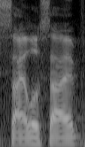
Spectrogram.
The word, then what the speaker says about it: Psilocybe: how do we say this name say it's psilocybe okay I don't know I'm just gonna pronounce it heard people say selasa p learn how to read forget about it when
